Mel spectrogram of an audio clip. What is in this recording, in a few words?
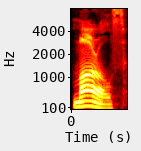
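"morals", British English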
